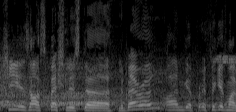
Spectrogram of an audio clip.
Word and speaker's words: libero: the truth there's actually there seems to be no set pronunciation people say labero people say Libo it really seems to be up to the person saying it they so yes the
